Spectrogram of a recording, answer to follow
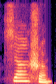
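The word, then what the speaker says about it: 先生: ok ensuite monsieur monsieur le X se prononce comme un S mais avec le don de la langue point Yann se prononce comme Yen 先生 Xian Xiang 先生 Xian Xiang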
